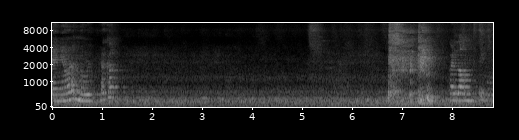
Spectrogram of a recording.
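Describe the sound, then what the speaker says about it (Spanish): A person coughs in short bursts near the start and again near the end, with a faint steady background hum between them. "tengo mucha tos, ya se lo dije"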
